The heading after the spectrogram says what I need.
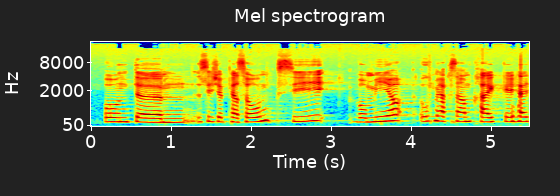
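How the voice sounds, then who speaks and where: Amid noticeable background noise, a woman speaks at a fairly slow pace with fairly even intonation. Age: 60s. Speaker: church member. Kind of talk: testimony.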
